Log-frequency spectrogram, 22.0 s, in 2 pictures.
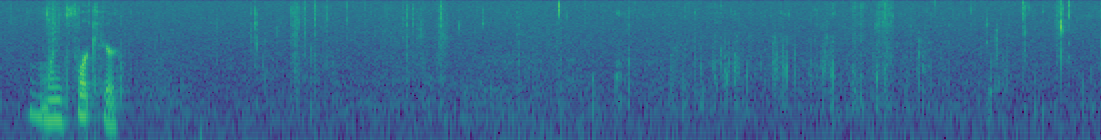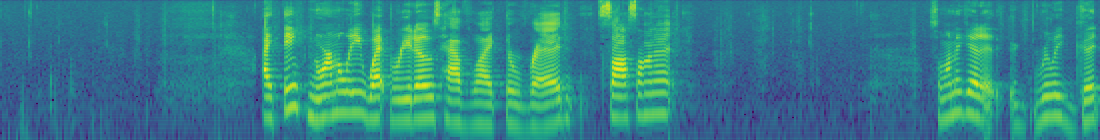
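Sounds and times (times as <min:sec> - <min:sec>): faint chewing: 0:02.4 - 0:13.5, 0:17.8 - 0:20.3.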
